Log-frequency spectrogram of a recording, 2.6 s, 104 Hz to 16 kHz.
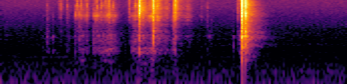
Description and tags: The sound of the Film Advancer on the Focal TLR 35mm camera.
